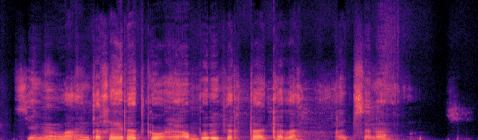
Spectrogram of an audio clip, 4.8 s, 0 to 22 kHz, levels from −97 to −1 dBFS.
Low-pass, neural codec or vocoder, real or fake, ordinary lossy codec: none; codec, 44.1 kHz, 3.4 kbps, Pupu-Codec; fake; none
